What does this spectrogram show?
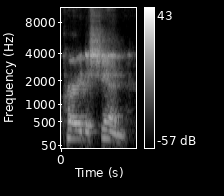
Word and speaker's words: Prairie du Chien: but we call it Prairie du Chien. So there's lots of French influence in place names, but we don't pronounce it the French way anymore.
